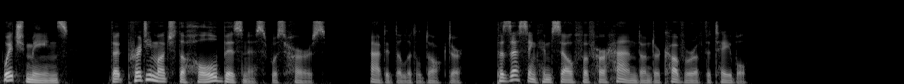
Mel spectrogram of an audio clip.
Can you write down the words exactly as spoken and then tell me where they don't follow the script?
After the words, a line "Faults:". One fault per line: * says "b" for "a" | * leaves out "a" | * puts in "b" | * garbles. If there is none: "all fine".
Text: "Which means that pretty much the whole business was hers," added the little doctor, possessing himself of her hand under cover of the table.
"Which means that pretty much the whole business was hers," added the little doctor, possessing himself of her hand under cover of the table.
Faults:
all fine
